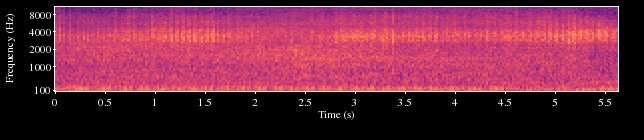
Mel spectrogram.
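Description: A tracked armoured vehicle's engine roars loudly and steadily close by.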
